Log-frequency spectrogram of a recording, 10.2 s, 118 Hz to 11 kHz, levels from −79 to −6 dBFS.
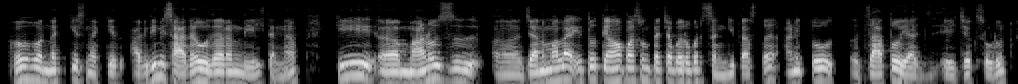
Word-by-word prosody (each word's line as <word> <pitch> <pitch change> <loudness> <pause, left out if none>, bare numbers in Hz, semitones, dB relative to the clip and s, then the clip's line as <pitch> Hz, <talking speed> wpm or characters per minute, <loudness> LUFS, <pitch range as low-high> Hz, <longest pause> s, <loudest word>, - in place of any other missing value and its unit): हो, 135 - +3
हो, 150 -1 +2
नक्कीच-नक्कीच. 120 -4 -3 0.2
अगदी 105 +9 0
मी 180 - 0
साधं 115 - +2
उदाहरण 115 -1 +3
देईल 100 +1 -5
त्यांना, 90 +1 -6 0.4
की 165 +2 0 0.2
अ, 115 0 +3
माणूस 125 +7 +2 0.4
अ, 100 -1 -6
जन्माला 125 +7 +4
येतो 145 +3 -1
तेव्हापासून 140 +1 +2
त्याच्याबरोबर 130 -1 0
संगीत 100 +1 -5
असतं 100 +9 -3
आणि 240 +2 -3
तो 140 0 +3 0.4
जातो 135 +7 +3
ह्या 100 -2 +2 0.3
हे 95 -1 -4
जग 105 - -1
सोडून 115 +5 -2
120 Hz, 155 wpm, -24 LUFS, 105-140 Hz, 0.4 s, जन्माला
